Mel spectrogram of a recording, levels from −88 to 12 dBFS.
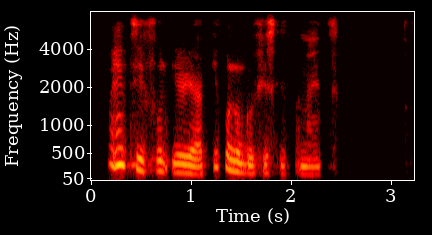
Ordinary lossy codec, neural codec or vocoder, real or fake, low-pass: Opus, 16 kbps; none; real; 7.2 kHz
